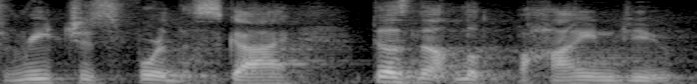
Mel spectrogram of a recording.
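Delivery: ordinary talk, nothing marked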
